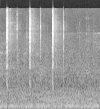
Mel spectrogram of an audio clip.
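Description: Dry-fire trigger clicks of an unloaded gun: three sharp clicks about half a second apart in the first second, over steady background noise.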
